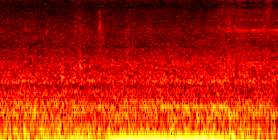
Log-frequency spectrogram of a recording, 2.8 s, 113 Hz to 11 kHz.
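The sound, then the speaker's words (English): A big 5.7- or 7-liter car engine roars in a deep, steady drone, swelling slightly about a second in and holding strong with no one talking. “So I have this time and hear my friggin' 5.7 liter, 7 liter roaring, and I'm gonna blow this guy's doors off too.”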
